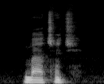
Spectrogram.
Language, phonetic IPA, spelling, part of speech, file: Polish, [ˈbat͡ʃɨt͡ɕ], baczyć, verb, LL-Q809 (pol)-baczyć.wav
